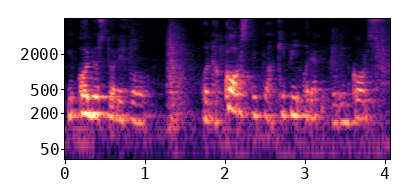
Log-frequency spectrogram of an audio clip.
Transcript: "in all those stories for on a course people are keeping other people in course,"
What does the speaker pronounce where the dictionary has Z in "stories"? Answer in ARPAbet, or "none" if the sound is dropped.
none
